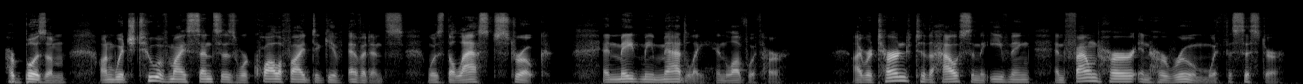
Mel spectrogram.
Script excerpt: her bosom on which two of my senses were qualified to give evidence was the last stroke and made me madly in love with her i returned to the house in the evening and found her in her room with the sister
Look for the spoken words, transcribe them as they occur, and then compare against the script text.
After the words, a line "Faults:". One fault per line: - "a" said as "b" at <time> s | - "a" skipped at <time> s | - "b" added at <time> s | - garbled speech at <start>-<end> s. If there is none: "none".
her bosom on which two of my senses were qualified to give evidence was the last stroke and made me madly in love with her i returned to the house in the evening and found her in her room with the sister
Faults:
none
